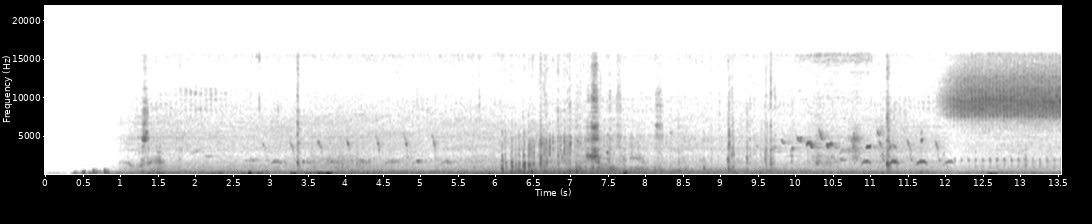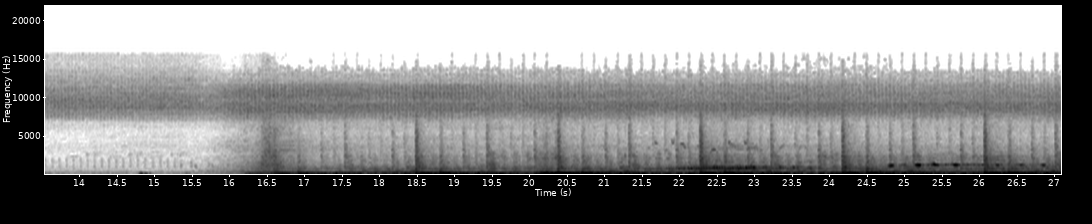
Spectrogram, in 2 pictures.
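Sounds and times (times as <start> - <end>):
high-pitched hiss: 12.0 - 27.0.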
